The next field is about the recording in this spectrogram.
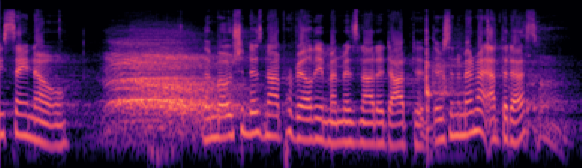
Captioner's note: chorus of ayes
